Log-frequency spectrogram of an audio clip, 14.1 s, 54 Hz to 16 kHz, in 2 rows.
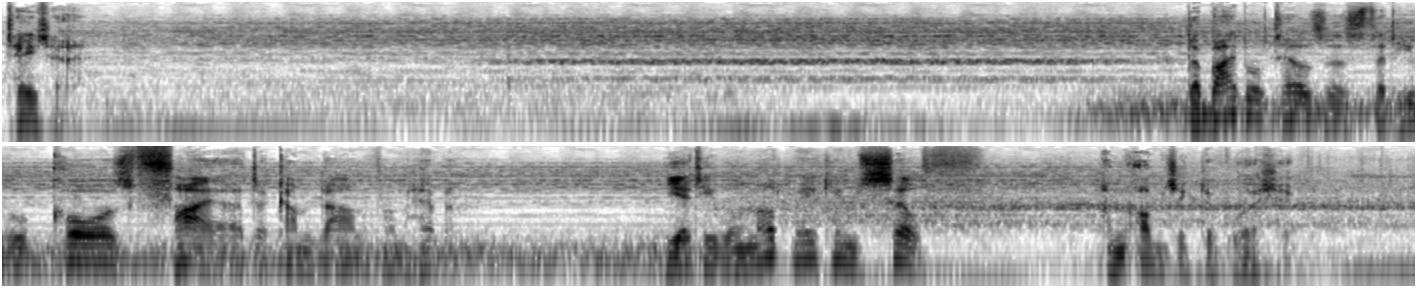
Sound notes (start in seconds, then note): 10.4 crowd cheering and applauding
